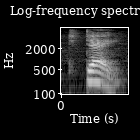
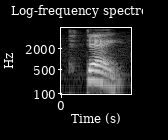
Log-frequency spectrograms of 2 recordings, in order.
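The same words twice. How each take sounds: Both takes have the same delivery.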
